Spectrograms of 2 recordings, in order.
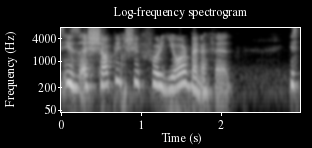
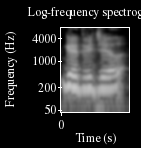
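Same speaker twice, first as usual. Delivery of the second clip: ordinary delivery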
